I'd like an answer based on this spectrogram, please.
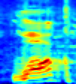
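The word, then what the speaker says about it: walk: यानी के साइलेंट है वक पढ़ते हैं यानी एल साइलेंट है अवर पढ़ते हैं यानी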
